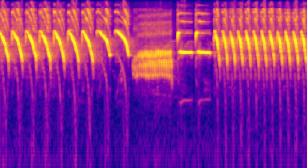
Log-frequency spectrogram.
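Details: Canary lure song for bird training: a string of descending whistles, then a harsh buzzy rattle, two short pure whistles, and a fast rhythmic trill.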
